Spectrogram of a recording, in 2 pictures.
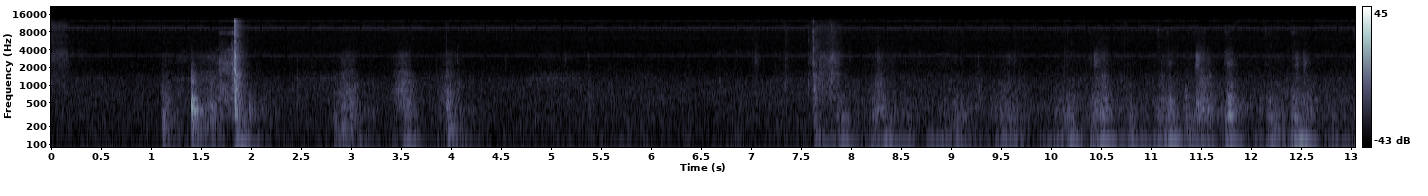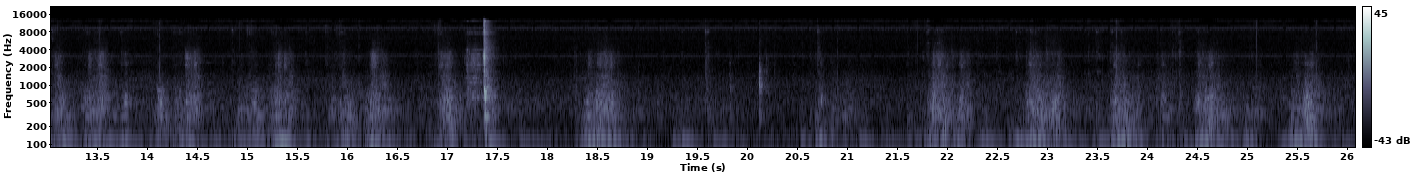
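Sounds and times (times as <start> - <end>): bench vise screw scraping: 1.4 - 2.0, 2.8 - 4.1, 7.6 - 17.5.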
